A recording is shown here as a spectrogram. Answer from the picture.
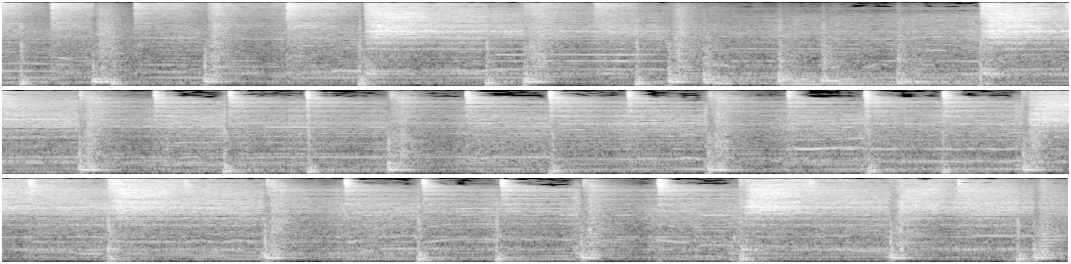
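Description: Acoustic drum kit played live along to a recorded ballad backing track: a steady kick-and-snare beat with cymbal crashes every few seconds, over the sustained instruments of the song.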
